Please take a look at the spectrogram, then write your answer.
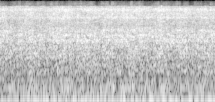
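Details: Car that had a crank/no-start fault, after engine computer replacement and programming: steady, even low rumble with no knocks, misses or surges. Healthy idle; repair complete.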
